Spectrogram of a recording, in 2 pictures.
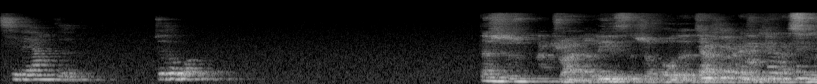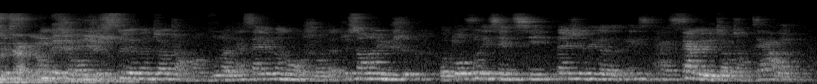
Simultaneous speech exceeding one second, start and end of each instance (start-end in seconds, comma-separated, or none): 7.0-9.4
